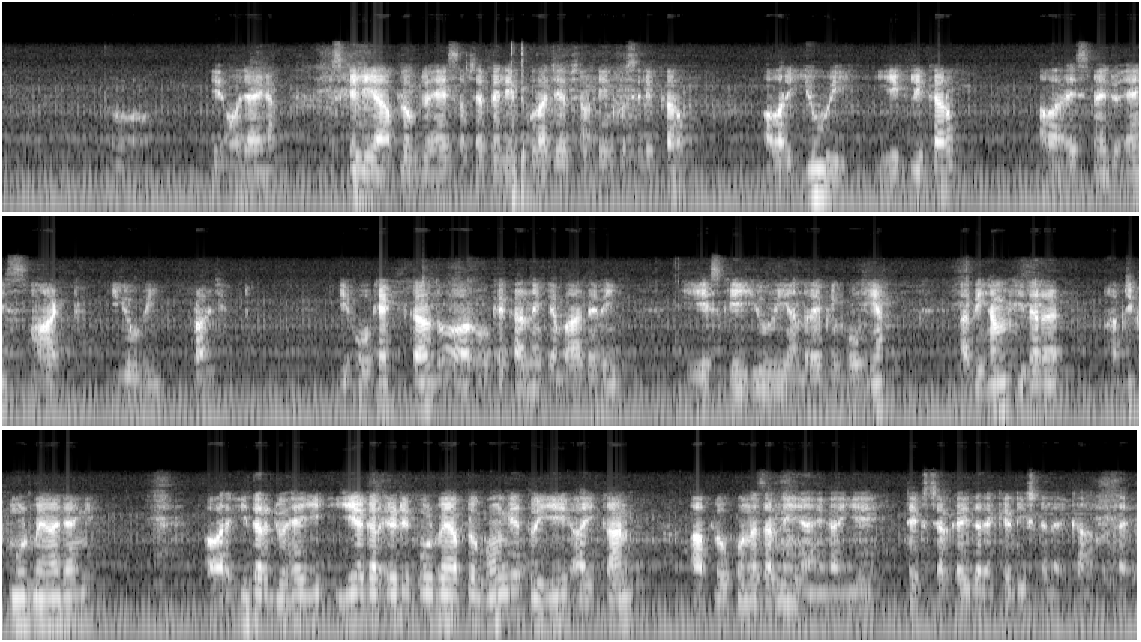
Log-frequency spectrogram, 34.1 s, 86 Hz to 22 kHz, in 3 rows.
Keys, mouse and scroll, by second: 5.2 a, 7.6 click, 17.1 shift+middle click, 23.0 click, 27.6 click, 29.6 click.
